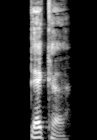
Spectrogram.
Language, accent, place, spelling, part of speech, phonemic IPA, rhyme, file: German, Germany, Berlin, Decke, noun, /ˈdɛkə/, -ɛkə, De-Decke.ogg
- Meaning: 1. any cloth or cushion used as a covering; a tablecloth, blanket, quilt, duvet, etc 2. ceiling (surface at the upper limit of a room or cavity) 3. nominative/accusative/genitive plural of Deck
